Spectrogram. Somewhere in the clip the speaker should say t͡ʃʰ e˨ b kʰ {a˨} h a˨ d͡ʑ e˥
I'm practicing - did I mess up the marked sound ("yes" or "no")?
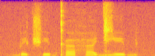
no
